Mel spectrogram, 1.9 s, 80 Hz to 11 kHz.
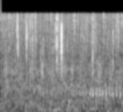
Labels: {"label": "biophony", "recorder": "SoundTrap 500"}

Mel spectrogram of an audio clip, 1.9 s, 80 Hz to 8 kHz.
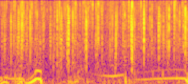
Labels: {"label": "biophony, cascading saw", "recorder": "SoundTrap 600 or HydroMoth"}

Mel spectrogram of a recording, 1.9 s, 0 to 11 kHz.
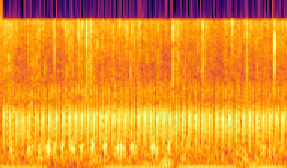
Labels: {"label": "biophony, rattle", "recorder": "SoundTrap 500"}
{"label": "biophony", "recorder": "SoundTrap 500"}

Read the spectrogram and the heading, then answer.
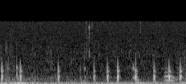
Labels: {"label": "biophony, knock croak", "recorder": "SoundTrap 300"}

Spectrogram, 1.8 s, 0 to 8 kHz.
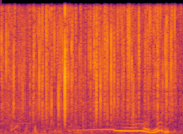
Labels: {"label": "biophony, cascading saw", "recorder": "SoundTrap 600 or HydroMoth"}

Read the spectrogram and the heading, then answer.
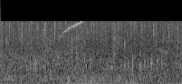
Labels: {"label": "biophony, dolphin", "recorder": "SoundTrap 500"}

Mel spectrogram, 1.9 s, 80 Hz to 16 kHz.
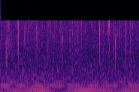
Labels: {"label": "biophony, midshipman", "recorder": "SoundTrap 500"}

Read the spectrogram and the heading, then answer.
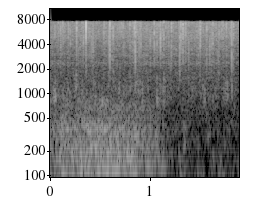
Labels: {"label": "biophony, growl", "recorder": "SoundTrap 500"}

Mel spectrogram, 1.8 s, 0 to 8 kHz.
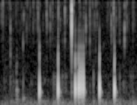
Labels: {"label": "biophony, knock croak", "recorder": "SoundTrap 300"}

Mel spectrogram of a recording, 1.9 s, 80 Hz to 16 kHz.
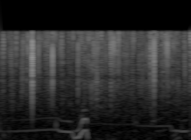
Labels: {"label": "biophony, cascading saw", "recorder": "SoundTrap 600 or HydroMoth"}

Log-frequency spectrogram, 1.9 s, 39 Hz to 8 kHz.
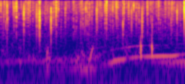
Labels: {"label": "biophony", "recorder": "SoundTrap 300"}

